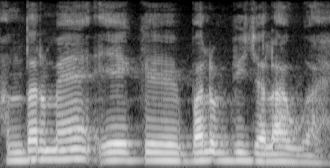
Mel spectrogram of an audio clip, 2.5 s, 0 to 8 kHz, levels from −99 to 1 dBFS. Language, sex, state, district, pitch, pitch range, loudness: Hindi, male, Jharkhand, Deoghar, 145 Hz, 135-150 Hz, -16 LUFS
